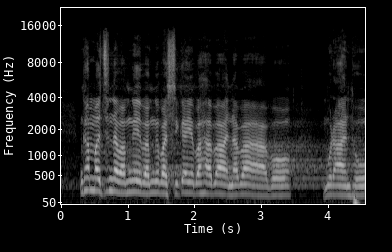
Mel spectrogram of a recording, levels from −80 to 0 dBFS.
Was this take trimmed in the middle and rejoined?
yes; 1 cut; at 1.0 s

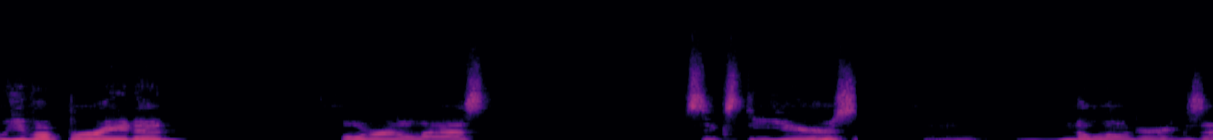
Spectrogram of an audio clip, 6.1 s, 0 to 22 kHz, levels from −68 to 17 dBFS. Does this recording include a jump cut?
yes; 1 cut; at 4.2 s

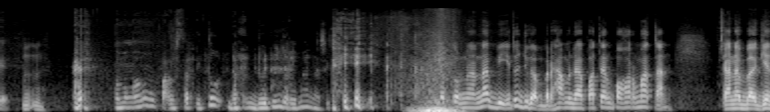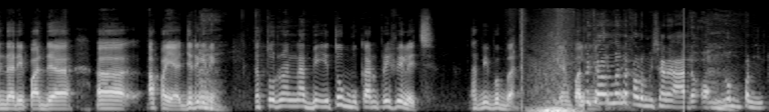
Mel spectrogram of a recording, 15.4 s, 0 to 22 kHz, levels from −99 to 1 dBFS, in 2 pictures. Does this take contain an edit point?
yes; 2 cuts; at 4.2 s, 13.2 s

